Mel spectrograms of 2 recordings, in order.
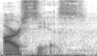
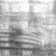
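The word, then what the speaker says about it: Arceus: Christ okay so I was wrong rus' name pronunciation in Pokemon Battle Revolution is arus however this is wrong compared to the movies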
